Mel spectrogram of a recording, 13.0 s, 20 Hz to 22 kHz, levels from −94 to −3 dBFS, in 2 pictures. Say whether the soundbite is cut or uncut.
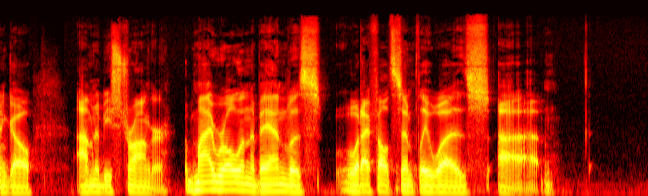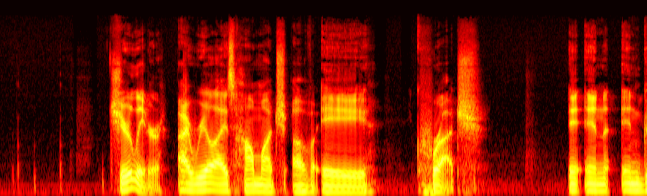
cut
